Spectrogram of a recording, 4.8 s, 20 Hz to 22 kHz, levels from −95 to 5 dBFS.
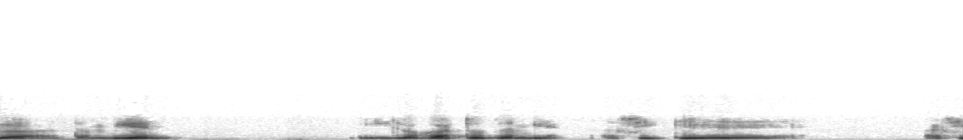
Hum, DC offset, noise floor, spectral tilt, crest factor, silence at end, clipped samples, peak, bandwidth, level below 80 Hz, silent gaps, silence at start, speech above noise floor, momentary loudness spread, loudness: none; under 0.1%; -71 dBFS; -4 dB/octave; 20 dB; 0 s; under 0.1%; -2 dBFS; 3.7 kHz; -82 dBFS; none; 0 s; 50 dB; 18 LU; -22 LUFS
